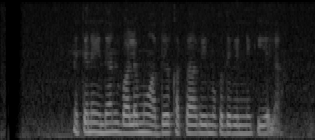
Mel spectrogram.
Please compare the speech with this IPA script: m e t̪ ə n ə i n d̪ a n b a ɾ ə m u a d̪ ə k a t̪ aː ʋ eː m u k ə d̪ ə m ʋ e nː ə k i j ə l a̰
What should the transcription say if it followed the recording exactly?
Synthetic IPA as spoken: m e t̪ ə n ə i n d̪ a n b a l ə m u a d̪ ə k a t̪ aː ʋ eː m u k ə d̪ ə ʋ e nː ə k i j ə l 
